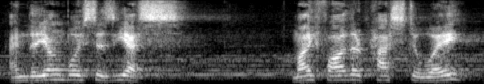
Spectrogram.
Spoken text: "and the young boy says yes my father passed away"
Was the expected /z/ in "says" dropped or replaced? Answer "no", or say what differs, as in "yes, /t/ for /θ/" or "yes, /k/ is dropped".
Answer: no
